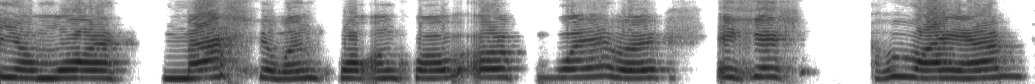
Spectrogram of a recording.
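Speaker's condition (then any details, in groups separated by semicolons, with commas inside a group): Cerebral palsy; from birth; impaired speech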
